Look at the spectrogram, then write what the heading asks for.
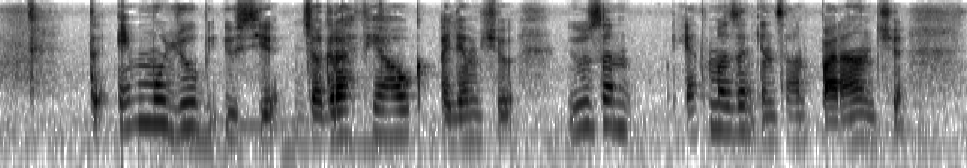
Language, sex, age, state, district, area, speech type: Kashmiri, male, 45-60, Jammu and Kashmir, Budgam, urban, spontaneous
